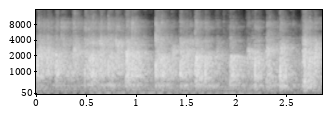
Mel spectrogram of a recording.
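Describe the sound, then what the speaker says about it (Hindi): Audience clapping at a Safe Shop business plan seminar, a dense burst of hand claps with sharp surges and accents throughout, loud and close, without talk. "इसी के लिए एक बहुत जोरदार तालियां।"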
